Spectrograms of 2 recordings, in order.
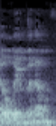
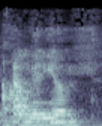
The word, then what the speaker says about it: aluminium: You still call it aluminum. That's not some pretend that proper English is say over here. Aluminum's not. How do you say it? Aluminium.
